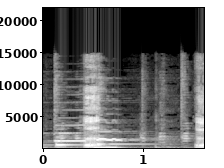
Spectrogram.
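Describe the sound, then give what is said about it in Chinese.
A voice imitates a kitten hiccuping: about four short, throaty, voiced hics in quick succession, fairly loud, with brief pauses between them and no other talk. “小鼹鼠，我老是打嗝，怎么办呀？小猫问。”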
